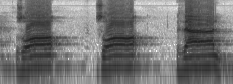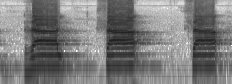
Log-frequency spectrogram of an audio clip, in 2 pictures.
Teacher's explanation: زبان کا سرا جو ہے وہ اوپر کے دانتوں کے اندرونی کنارے کے اوپر مس ہو رہا ہے، لگ رہا ہے۔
